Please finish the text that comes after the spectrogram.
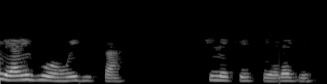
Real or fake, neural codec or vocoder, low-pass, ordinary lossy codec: fake; vocoder, 44.1 kHz, 80 mel bands, Vocos; 3.6 kHz; none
